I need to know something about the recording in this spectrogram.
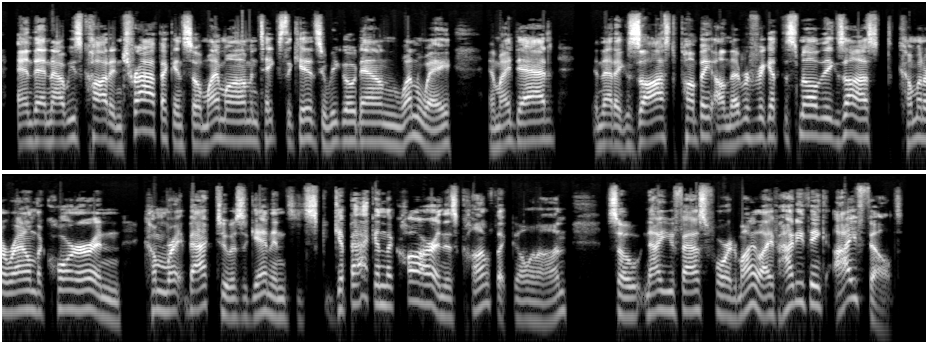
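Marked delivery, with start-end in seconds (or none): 12.6-13.6 acted-out, high, raised, screamed delivery. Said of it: "screaming back".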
